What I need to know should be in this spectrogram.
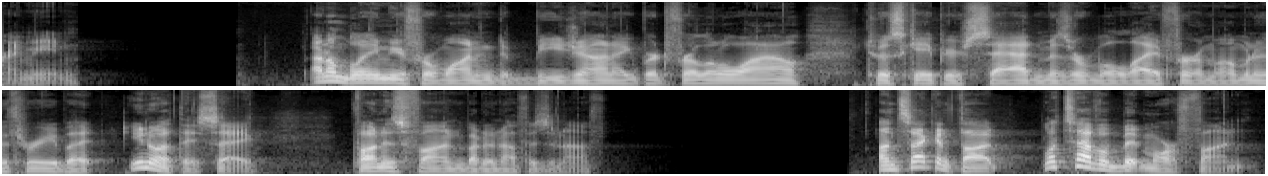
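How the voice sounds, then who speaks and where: Deep-voiced man narrating with a bright edge. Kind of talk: dramatic scripted audiobook narration.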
